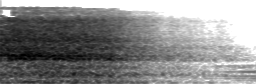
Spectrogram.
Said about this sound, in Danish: Så en dyb indånding.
